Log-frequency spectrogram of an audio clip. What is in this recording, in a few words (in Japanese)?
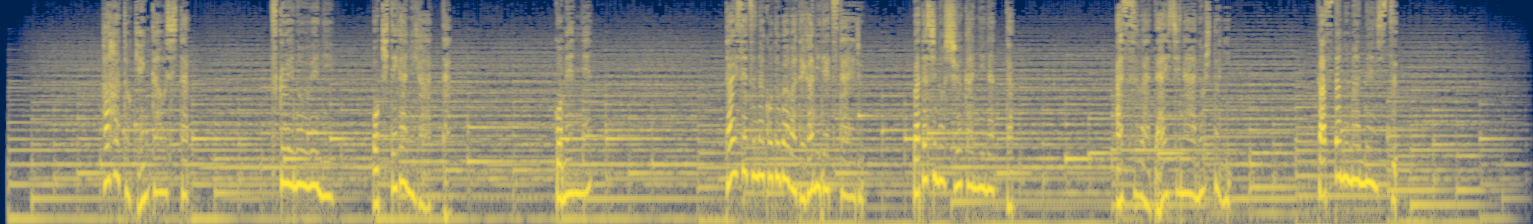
CM 語りしっとりゆったり; 「カスタム万年筆」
